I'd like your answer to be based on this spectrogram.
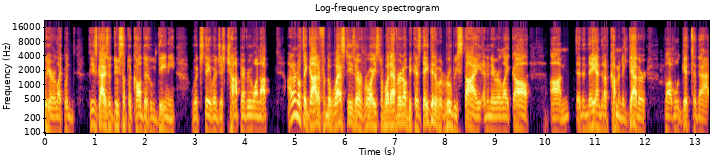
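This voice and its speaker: Against a quiet background with a dry sound and no echo, a man speaks at a very fast pace in a fairly low pitch, with vocal fry and very wide pitch swings. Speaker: podcast host. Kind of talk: casual chat. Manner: animated. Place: home room.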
